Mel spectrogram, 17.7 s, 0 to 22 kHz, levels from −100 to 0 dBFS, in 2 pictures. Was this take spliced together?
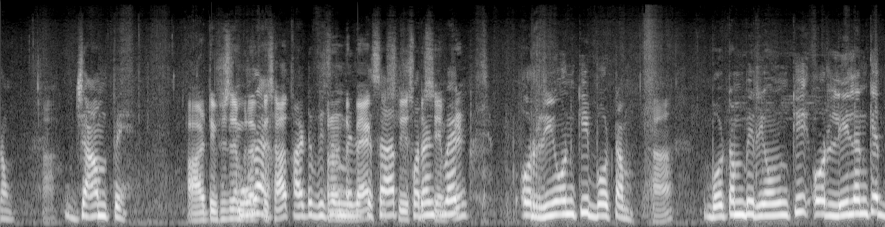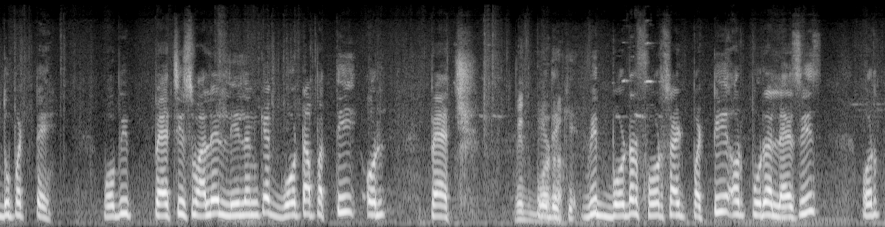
no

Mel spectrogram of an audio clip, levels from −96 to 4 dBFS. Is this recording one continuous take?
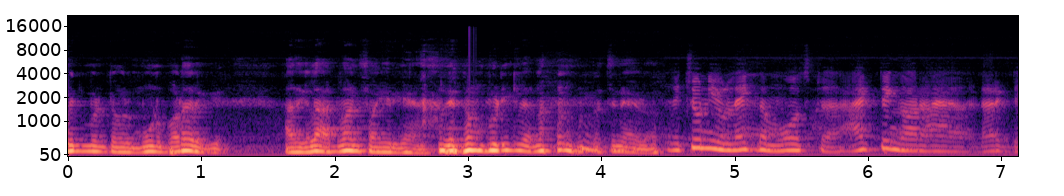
no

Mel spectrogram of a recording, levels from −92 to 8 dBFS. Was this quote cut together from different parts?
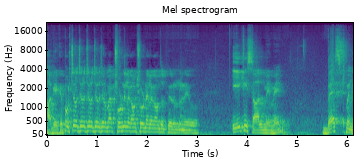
yes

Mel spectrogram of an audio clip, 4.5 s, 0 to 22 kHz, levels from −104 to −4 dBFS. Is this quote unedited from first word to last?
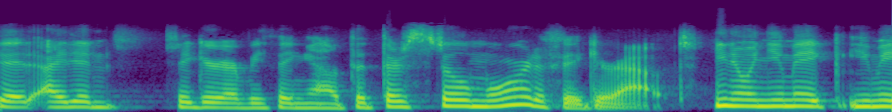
no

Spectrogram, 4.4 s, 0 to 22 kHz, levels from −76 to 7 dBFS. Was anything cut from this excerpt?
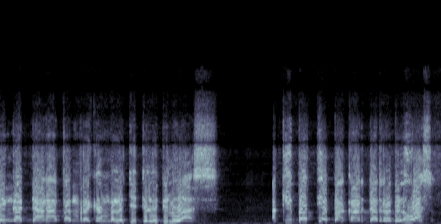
no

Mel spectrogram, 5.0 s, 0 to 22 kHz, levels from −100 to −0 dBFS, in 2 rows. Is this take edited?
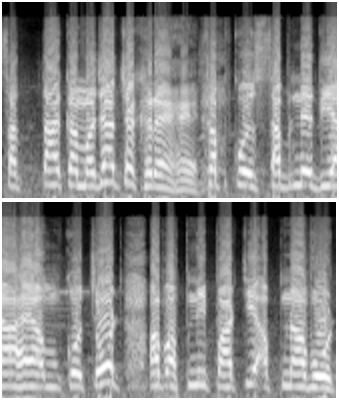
yes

